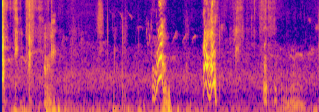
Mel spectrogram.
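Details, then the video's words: A male Schipperke gives a few sharp, forceful barks as an intimidating display, with quieter knocks between. "Schipperke intimidating barking!"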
